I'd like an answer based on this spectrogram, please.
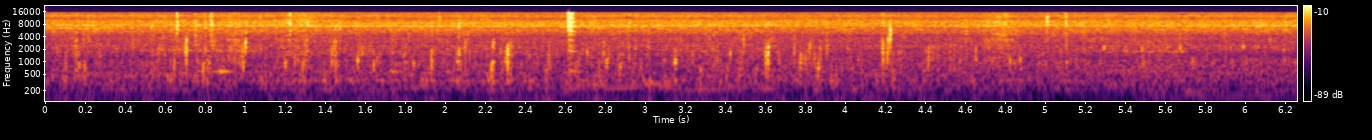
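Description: Water boiling in a small pot on a canister gas stove: steady bubbling with many small irregular pops and crackles.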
